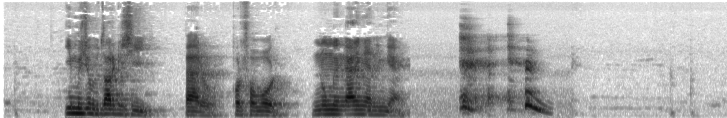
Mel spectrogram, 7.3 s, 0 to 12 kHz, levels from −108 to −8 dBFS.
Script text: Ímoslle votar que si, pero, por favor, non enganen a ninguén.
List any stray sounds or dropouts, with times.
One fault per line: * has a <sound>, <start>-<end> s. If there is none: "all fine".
* has a throat clearing, 4.6-5.5 s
